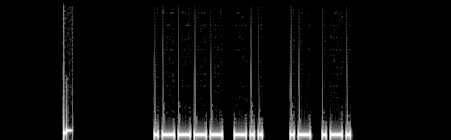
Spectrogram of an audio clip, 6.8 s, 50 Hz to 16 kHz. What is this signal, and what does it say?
Morse code, heard as a keyed tone, about 20 wpm, 700 Hz. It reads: 1D AR
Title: Field Day Exchanges Encore - 20wpm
